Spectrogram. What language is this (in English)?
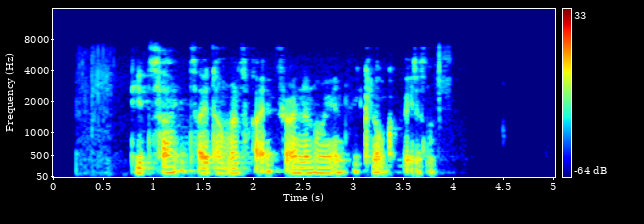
German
